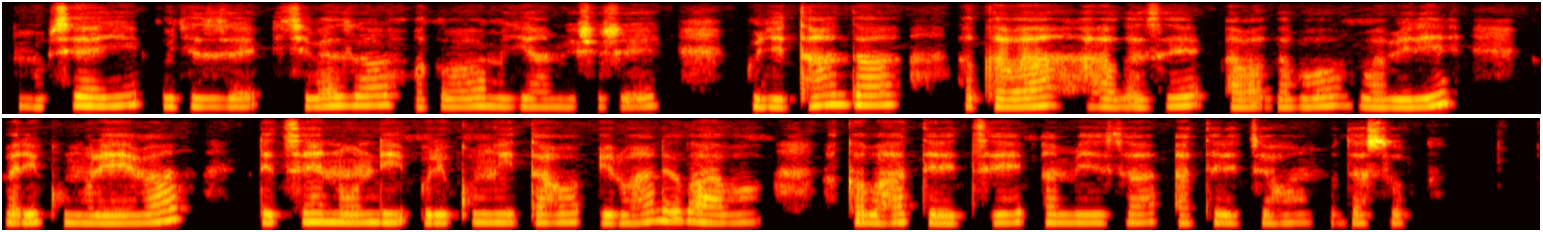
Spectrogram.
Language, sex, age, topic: Kinyarwanda, female, 25-35, health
